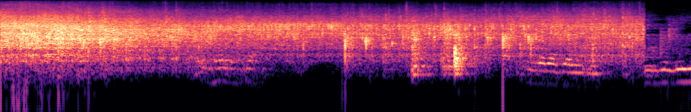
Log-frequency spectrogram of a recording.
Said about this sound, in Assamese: মাছটো নামাই দি দিছে এতিয়া নহৰু দি দিছে তেজপাত দি দিছে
